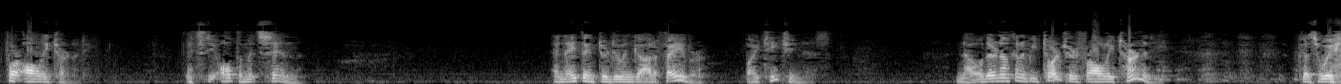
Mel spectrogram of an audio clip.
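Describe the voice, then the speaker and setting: Older male preacher, husky, slow and animated, sermon from the pulpit, swings between hush and fervor. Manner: impassioned, swings from low murmurs to loud indignant outbursts. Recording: 2005 sermon recording.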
